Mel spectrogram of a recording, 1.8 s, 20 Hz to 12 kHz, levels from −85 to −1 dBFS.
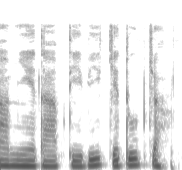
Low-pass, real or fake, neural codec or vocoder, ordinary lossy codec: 7.2 kHz; real; none; none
